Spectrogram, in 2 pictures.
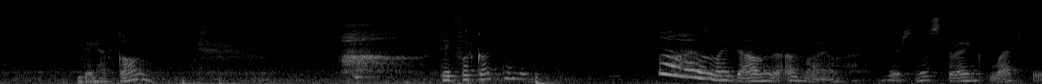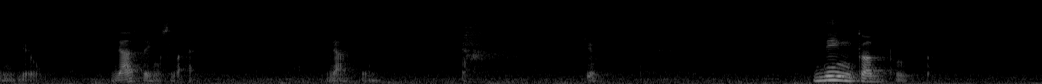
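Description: A woman speaks calmly nearby, with long pauses.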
